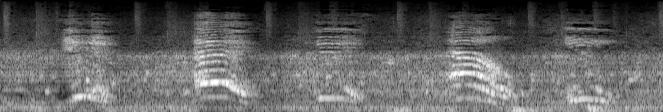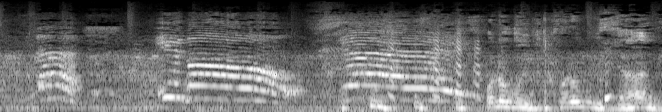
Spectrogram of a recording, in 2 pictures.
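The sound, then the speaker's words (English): A toddler girl's high, wavering voice sings and babbles in short melodic bursts from her toddler bed, picked up by a baby monitor in her room; rising and falling pitches with brief pauses, fairly loud over a faint background hiss. “So this is what they caught her singing.”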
